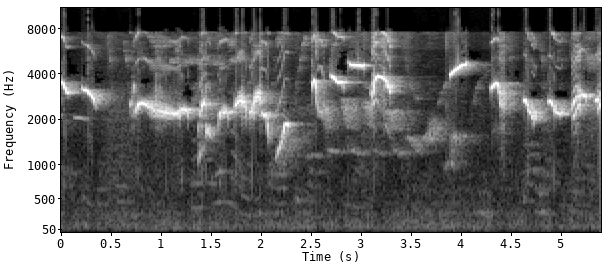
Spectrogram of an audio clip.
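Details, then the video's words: Oriental magpie-robin song, used as a training recording for other birds: a rich, varied stream of loud, clear whistles that slide up and down, broken into short phrases with brief pauses, and scratchy notes mixed in. "Suara Burung Kacer yang cocok untuk Latihan"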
